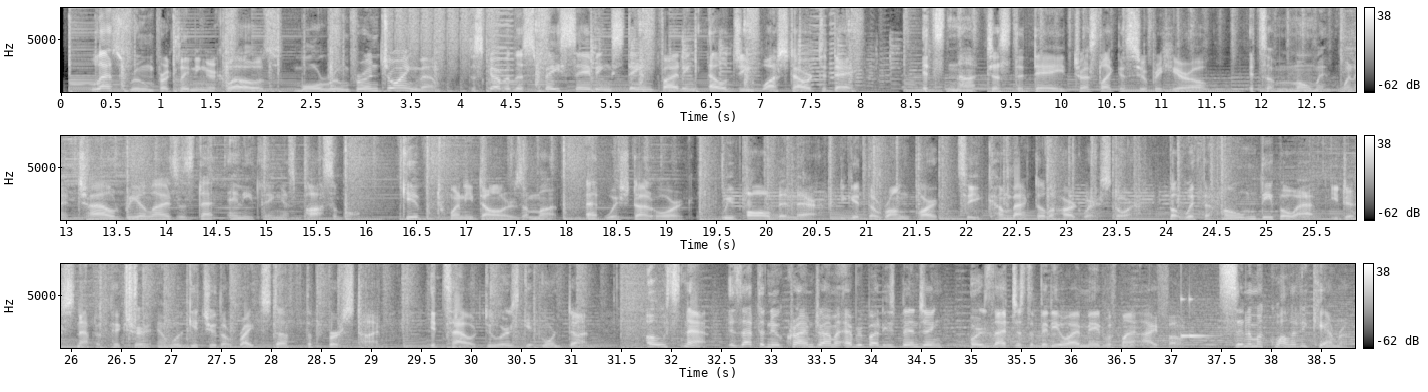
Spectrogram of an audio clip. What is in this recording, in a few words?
Commercial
